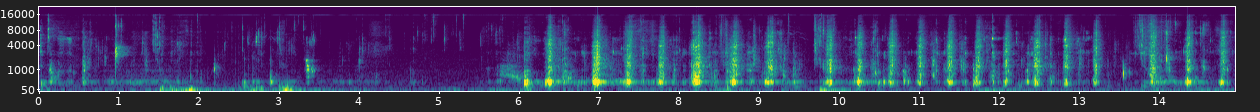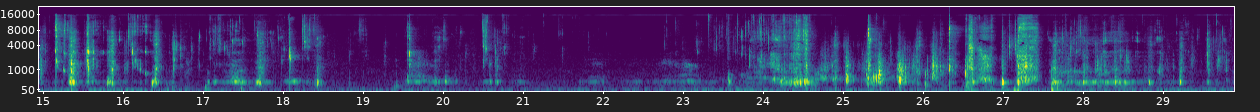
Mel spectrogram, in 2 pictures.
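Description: Close-miked wet chewing and mouth sounds of a person eating spicy beef-brisket soup (chadol yukgaejang) with rice and fried egg. The sounds come in two dense stretches of quick wet clicks, with quieter pauses between them.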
